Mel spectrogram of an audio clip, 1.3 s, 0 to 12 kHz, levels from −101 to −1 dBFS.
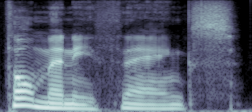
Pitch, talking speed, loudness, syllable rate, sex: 135 Hz, 145 wpm, -19 LUFS, 3.5 syllables/s, male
